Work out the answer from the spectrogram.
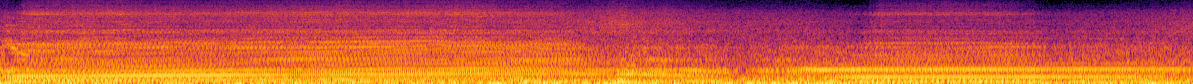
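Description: Car engine heard from inside the cabin, pulling hard with its pitch climbing steadily. About three seconds in the pitch drops, as at an upshift, and the engine then pulls on again in the next gear.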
